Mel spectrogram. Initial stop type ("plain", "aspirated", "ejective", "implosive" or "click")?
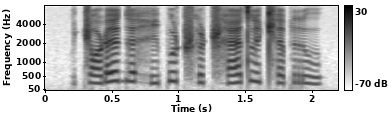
plain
